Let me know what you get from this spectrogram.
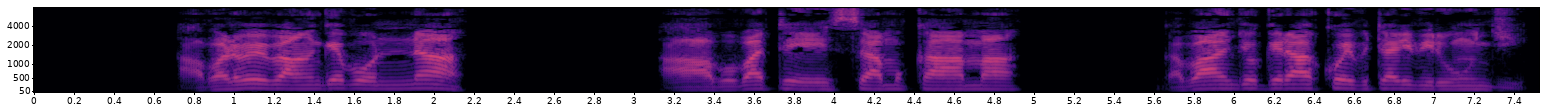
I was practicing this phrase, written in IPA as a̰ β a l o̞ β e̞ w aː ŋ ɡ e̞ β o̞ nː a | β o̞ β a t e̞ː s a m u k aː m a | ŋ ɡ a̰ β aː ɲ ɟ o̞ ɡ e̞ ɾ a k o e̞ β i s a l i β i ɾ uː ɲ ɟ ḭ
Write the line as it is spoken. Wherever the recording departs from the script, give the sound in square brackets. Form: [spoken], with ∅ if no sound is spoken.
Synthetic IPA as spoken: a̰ β a l o̞ β e̞ [β] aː ŋ ɡ e̞ β o̞ nː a | β o̞ β a t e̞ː s a m u k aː m a | ŋ ɡ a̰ β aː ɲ ɟ o̞ ɡ e̞ ɾ a k o e̞ β i [t] a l i β i ɾ uː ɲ ɟ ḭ

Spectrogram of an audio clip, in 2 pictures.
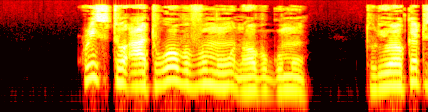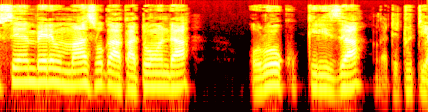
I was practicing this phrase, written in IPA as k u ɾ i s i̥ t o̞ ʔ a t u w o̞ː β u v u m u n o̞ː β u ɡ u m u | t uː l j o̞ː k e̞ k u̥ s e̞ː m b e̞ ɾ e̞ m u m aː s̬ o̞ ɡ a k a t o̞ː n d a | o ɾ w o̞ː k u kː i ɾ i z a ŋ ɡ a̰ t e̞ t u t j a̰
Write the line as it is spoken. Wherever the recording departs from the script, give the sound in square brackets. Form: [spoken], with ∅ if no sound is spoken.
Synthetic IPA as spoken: k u ɾ i s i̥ t o̞ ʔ a t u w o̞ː β u v u m u n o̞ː β u ɡ u m u | t [u] l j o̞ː k e̞ [t] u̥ s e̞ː m b e̞ ɾ e̞ m u m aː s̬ o̞ ɡ a k a t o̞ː n d a | o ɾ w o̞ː k u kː i ɾ i z a ŋ ɡ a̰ t e̞ t u t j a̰

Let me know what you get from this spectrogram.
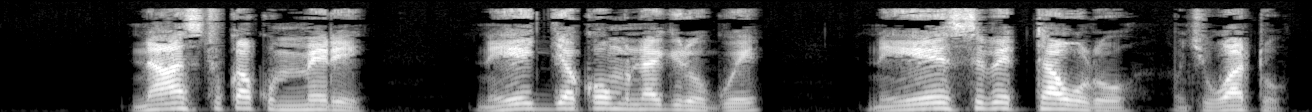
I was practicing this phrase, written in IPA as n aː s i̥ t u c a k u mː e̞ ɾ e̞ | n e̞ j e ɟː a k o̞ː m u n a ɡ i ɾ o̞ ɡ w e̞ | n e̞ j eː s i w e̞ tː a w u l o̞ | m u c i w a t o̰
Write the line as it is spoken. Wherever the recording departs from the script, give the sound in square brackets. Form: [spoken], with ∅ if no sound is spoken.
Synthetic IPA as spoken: n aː s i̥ t u [k] a k u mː e̞ ɾ e̞ | n e̞ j e ɟː a k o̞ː m u n a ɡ i ɾ o̞ ɡ w e̞ | n e̞ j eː s i [β] e̞ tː a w u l o̞ | m u c i w a t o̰

